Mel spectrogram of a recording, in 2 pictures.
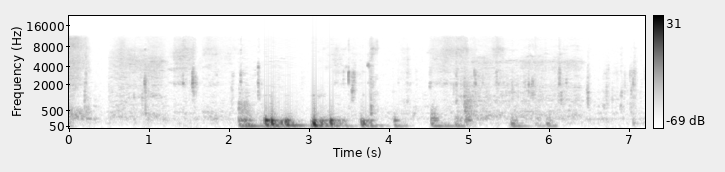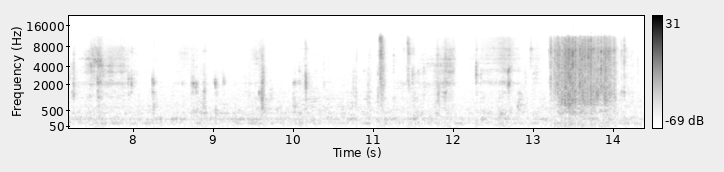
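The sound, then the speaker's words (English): Crunchy biting and chewing of a Thanksgiving dish, with a few seconds of loud, thumping chews followed by quieter scattered clicks and smacking noises. “I'm going to take another bite to see if that was just like a one-off or if it really is not that good.”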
